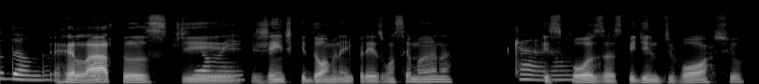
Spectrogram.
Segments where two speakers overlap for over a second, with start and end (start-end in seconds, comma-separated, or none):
none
